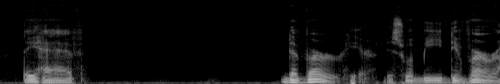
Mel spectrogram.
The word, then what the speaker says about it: dabar: The Hebrew word there is dabar. The more modern Hebrew, they pronounce it davar.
